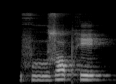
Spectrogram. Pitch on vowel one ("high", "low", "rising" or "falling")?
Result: low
